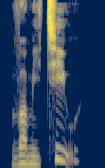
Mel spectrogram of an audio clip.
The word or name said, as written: vomitiv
